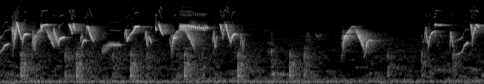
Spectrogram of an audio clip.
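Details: Sanger bird uttering clusters of high, slurred whistled chirps, pausing briefly between phrases before starting again.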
